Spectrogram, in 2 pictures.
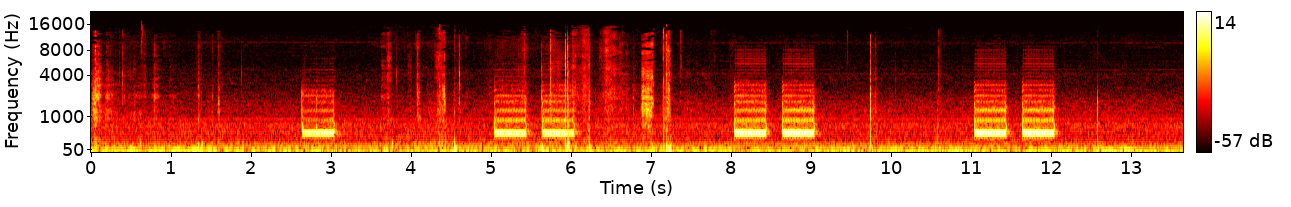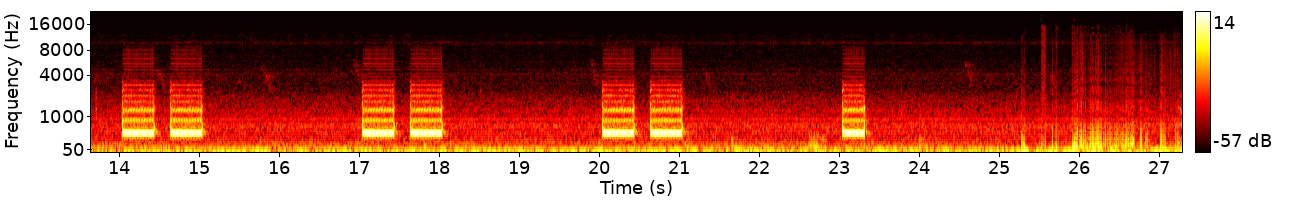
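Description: A telephone ringing tone on the line: steady double bursts repeating about every three seconds, seven or eight cycles, over faint background hiss with no one talking, ending unanswered.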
